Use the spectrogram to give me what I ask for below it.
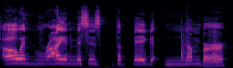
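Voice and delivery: loud, slow, high exclamation of dismay; drawn-out commentator groan of excitement; excited call. Real, not acted. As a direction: call it out big as the dart misses. Commentator reacts to missed treble.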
